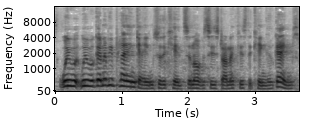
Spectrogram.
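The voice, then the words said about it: English Midlands accent. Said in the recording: “wonderful Midlands accent ... sounding like a Hoover”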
